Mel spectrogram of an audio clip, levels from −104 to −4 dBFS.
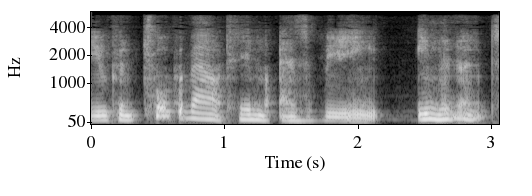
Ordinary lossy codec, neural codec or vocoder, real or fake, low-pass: MP3, 32 kbps; codec, 24 kHz, 1 kbps, SNAC; fake; 5.4 kHz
